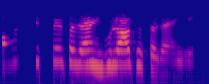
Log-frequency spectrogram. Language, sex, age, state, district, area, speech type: Hindi, female, 30-45, Uttar Pradesh, Chandauli, rural, conversation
